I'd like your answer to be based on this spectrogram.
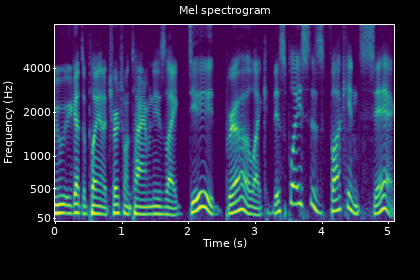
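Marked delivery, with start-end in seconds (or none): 2.0-5.1 very slow, spaced-out, high-pitched stoner drawl. Retelling the drummer friend at a church gig: imitating a stoner voice. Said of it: "talk like stoners".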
